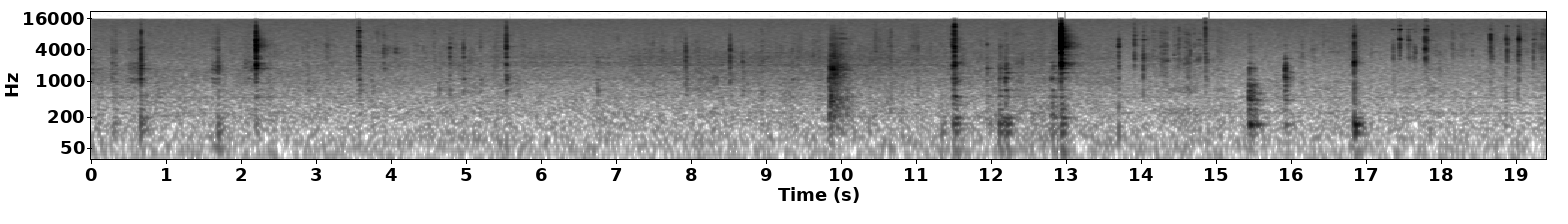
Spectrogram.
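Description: Metal parts clink and knock as a gearbox is handled.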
